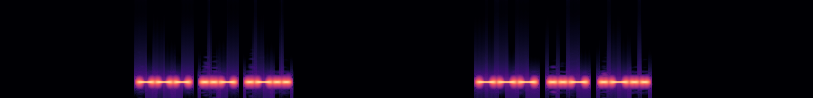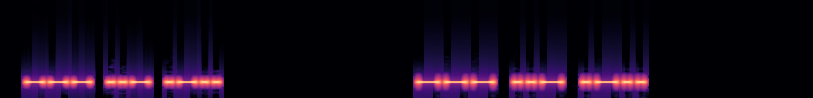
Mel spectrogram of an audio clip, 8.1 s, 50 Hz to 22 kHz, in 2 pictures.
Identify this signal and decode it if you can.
Morse code, heard as a keyed tone, about 48 wpm, 700 Hz. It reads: OUL OUL OUL OUL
